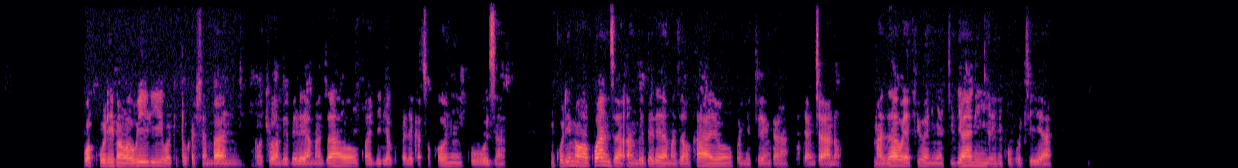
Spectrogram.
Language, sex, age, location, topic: Swahili, male, 18-24, Dar es Salaam, agriculture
